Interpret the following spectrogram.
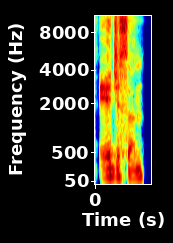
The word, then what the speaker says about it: Edson: i mean it's ed's if he says it in south florida it's edson barboza right if he goes to the coffee shop he goes to starbucks he's not saying my name's ageson like i don't can't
